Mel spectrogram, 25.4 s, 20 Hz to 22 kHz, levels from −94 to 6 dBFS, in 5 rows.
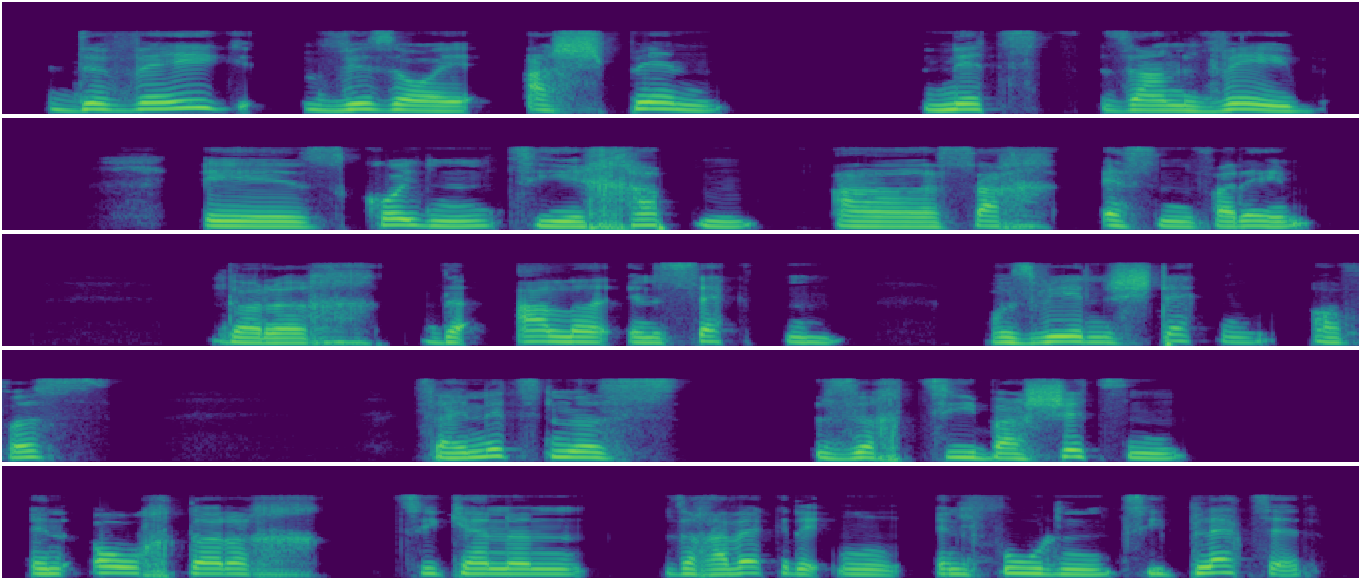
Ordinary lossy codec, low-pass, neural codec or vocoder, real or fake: none; 7.2 kHz; none; real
